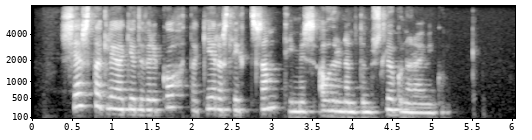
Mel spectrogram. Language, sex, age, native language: Icelandic, female, 40-49, Icelandic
